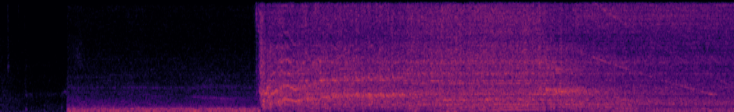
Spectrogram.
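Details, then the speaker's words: Mercury Sable with intermittent no-start, no codes, failing to restart after being shut off; starter cranks steadily but the engine never catches though it seems to want to; fuel problem, low fuel pressure suspected. "all right hold on sounds like a fuel problem cuz it sounds like it wants to kick all right just shut it off for a [Music] minute"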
